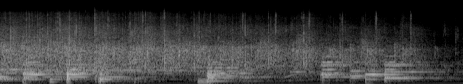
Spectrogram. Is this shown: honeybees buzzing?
no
